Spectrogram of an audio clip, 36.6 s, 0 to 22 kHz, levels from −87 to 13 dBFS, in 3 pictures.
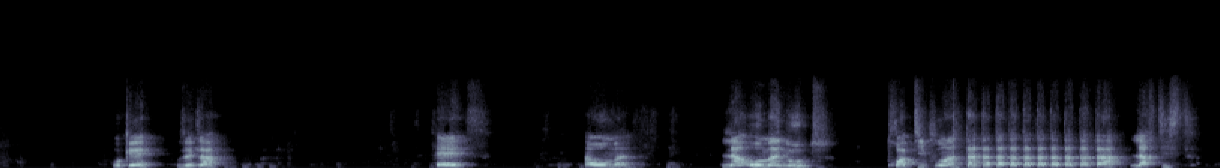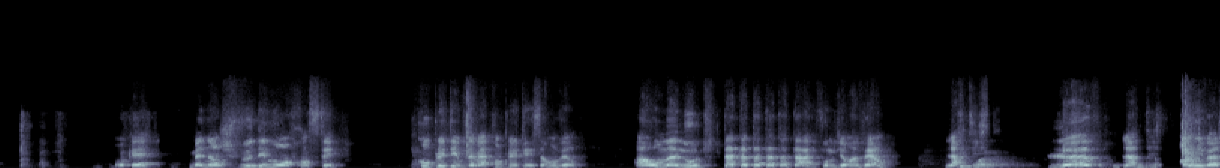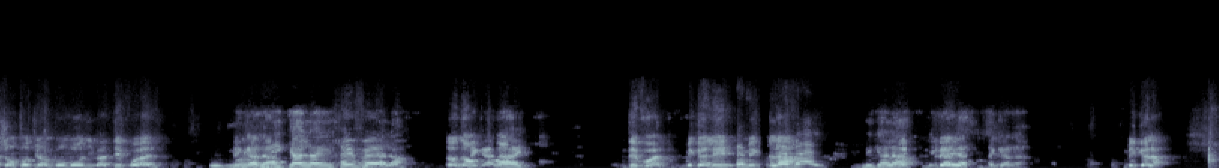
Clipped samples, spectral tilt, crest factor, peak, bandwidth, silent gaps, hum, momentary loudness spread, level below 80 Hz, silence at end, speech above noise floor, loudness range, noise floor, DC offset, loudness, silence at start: under 0.1%; -3.5 dB/octave; 20 dB; 0 dBFS; 10.5 kHz; none; none; 15 LU; -80 dBFS; 0 s; 65 dB; 8 LU; -84 dBFS; under 0.1%; -19 LUFS; 1.15 s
